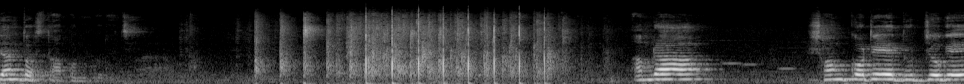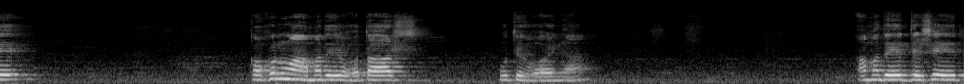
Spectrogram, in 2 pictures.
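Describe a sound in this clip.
A middle-aged man speaks into a microphone in short bursts with pauses.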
